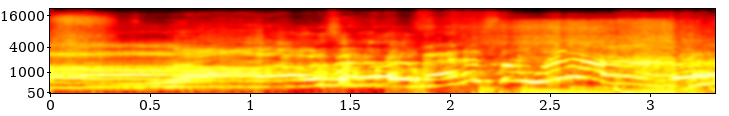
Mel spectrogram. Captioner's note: all exclaim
